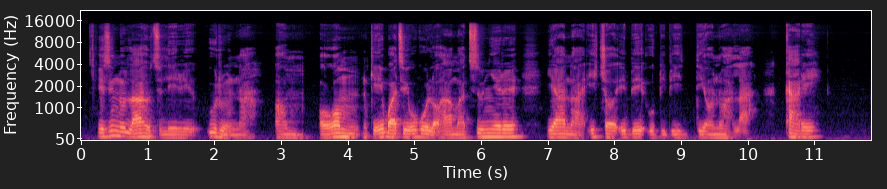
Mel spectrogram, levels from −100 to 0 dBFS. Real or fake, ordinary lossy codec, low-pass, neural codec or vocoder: real; none; 14.4 kHz; none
